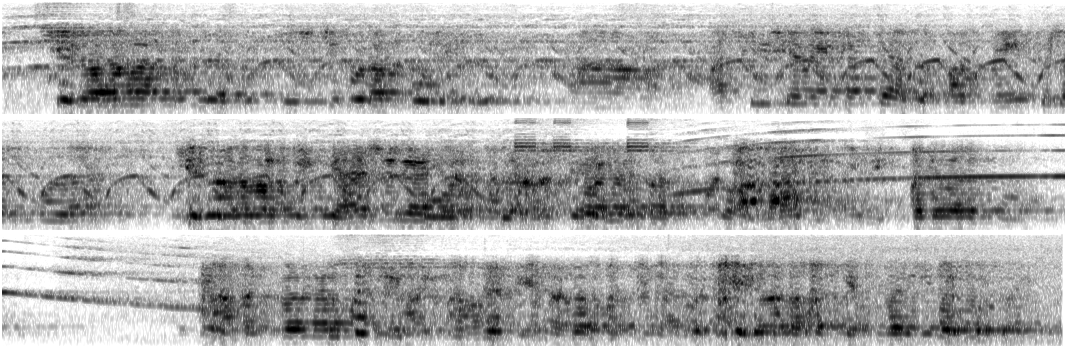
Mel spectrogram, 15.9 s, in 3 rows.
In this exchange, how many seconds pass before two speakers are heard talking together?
6.2 s

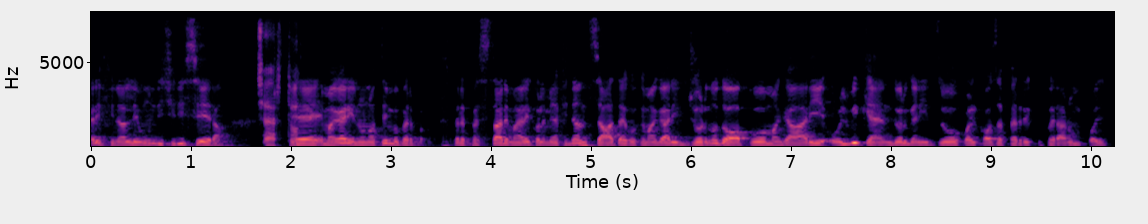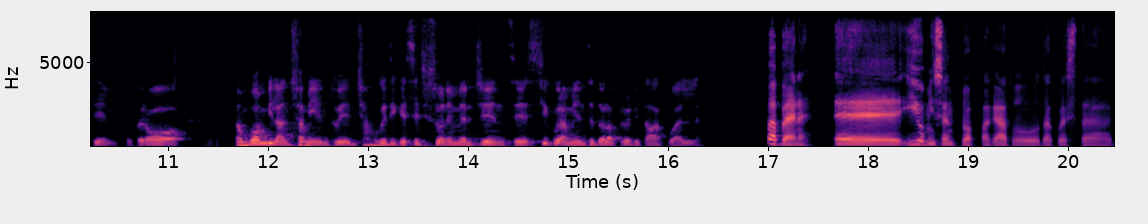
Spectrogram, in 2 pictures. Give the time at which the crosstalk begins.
none

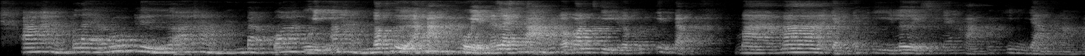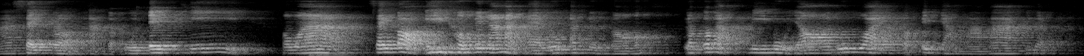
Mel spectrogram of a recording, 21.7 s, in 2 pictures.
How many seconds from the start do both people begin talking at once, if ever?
3.7 s

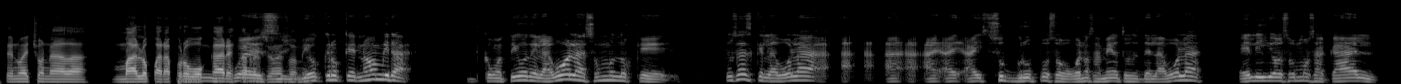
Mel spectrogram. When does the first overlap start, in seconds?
1.8 s

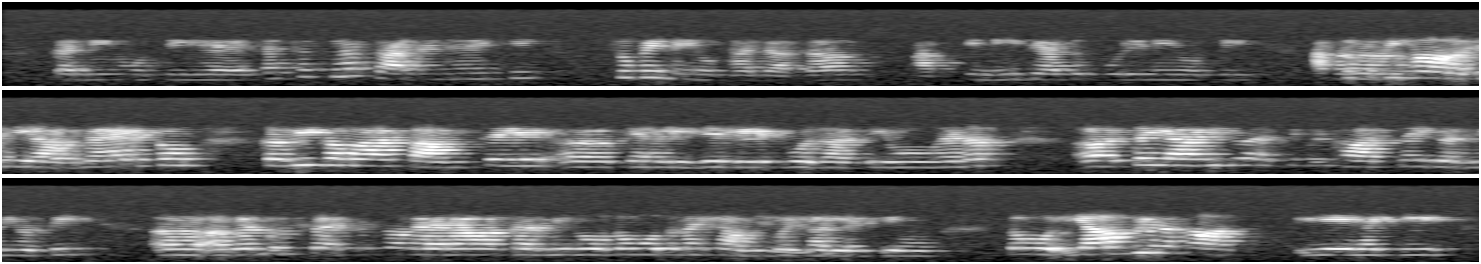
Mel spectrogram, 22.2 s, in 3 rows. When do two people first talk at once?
6.7 s

